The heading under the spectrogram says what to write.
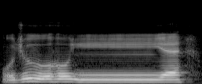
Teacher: هاء ضمتين مع الإدغام بغنة في الياء المفتوحة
